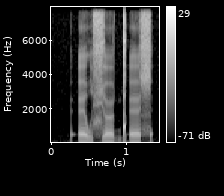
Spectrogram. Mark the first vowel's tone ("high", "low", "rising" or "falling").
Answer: high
